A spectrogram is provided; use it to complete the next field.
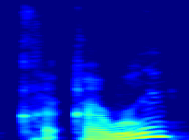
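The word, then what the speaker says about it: Karrion: and a how do you say his name karoon karoon karoon there's two yeah no no I I know that's where I messed up karoon earlier because I was like Aaron like I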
